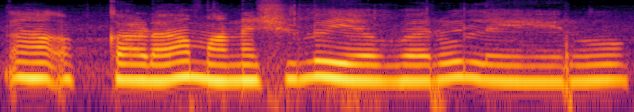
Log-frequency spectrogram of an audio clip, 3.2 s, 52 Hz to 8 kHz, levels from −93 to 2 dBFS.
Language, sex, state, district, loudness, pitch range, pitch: Telugu, female, Andhra Pradesh, Sri Satya Sai, -13 LUFS, 215-235 Hz, 220 Hz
